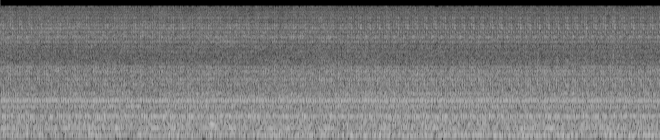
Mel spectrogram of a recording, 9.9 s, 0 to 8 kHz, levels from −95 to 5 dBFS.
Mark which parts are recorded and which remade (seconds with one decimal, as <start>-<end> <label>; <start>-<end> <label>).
0.0-0.5 recorded; 0.5-5.2 remade; 5.2-9.9 recorded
